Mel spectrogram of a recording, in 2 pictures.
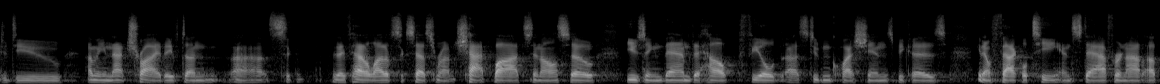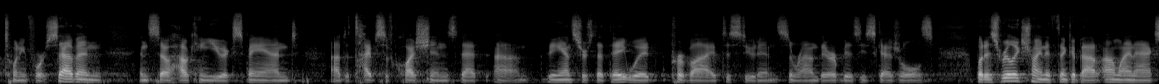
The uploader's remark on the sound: This is a special live episode of the podcast recorded in Austin at the SXSW EDU event this past March.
